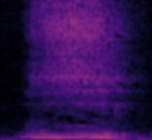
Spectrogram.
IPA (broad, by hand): ʒ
